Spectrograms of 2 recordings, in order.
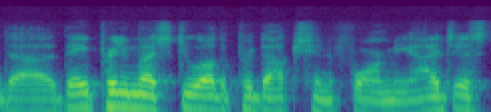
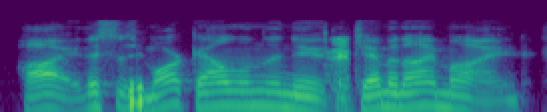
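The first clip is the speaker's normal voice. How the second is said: put-on old radio announcer voice, quieter; 2 semitones higher, 7 dB quieter than usual. Speaker demonstrating the voice he used when starting out, old radio voice. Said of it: "my old radio voice".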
